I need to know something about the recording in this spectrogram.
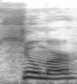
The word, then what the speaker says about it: Sumer: It's Sumer, spelled like summer, except only one M.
